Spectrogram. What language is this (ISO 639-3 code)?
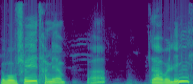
brx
